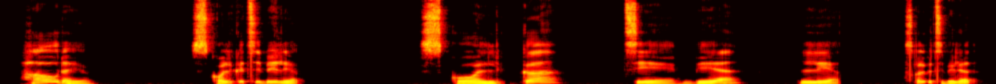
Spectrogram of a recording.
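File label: Russian How old are you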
